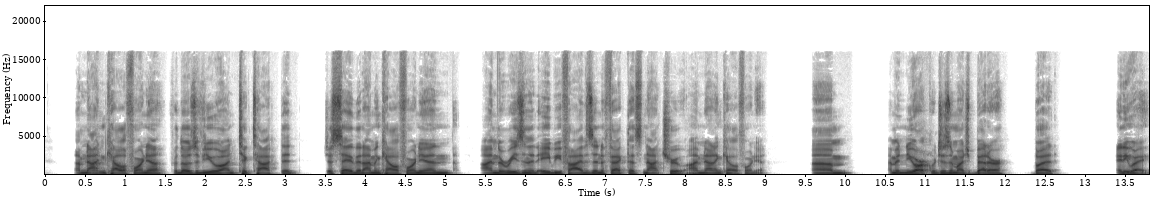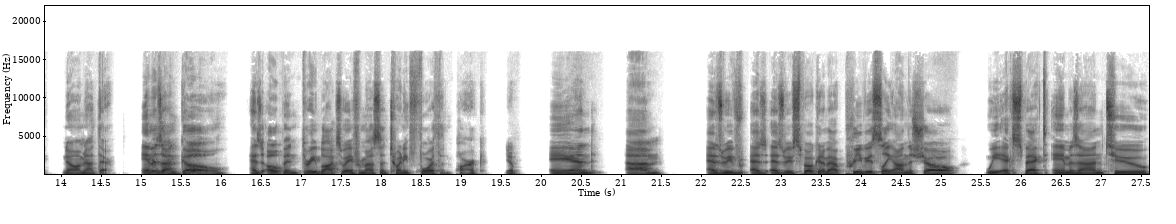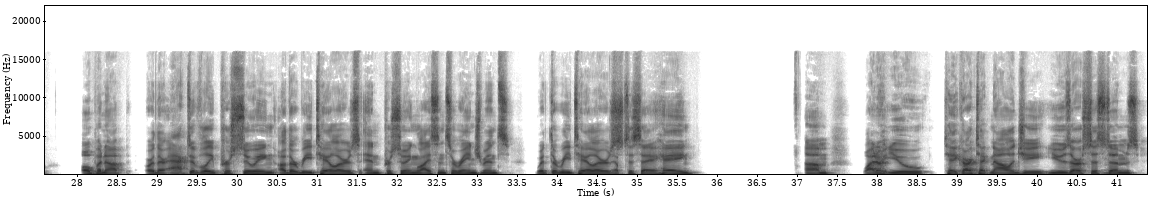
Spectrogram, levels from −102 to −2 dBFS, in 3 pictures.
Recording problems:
none

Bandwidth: 16 kHz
